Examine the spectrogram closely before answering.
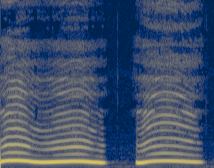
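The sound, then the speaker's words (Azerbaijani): Elephant crying loudly in a story, imitated by a human voice as two long, sustained, sobbing wails at a steady pitch, separated by a brief silence. “Fil hönkür-hönkür ağladı.”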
